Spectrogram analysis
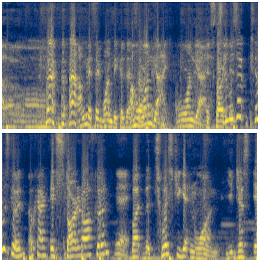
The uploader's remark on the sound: Had a bit of audio troubles this week. Went live at the Game'n DVD Exchange on 23 East State Street Media, PA.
